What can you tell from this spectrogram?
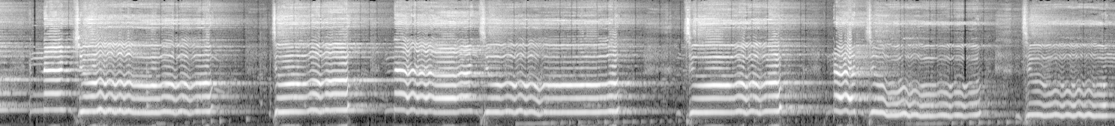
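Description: A solo voice singing the slow opening verse of a Sundanese sawer song in phrases, holding long notes with wavering ornaments, with little or no accompaniment.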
